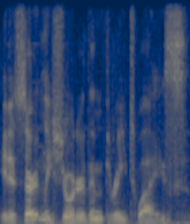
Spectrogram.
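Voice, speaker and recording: A man's voice: on the low side, normal speed, fairly bright tone. A man chatting casually with a friend during a game, rambling and loose in his talk. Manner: rambling, loose, laughs easily. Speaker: co-player guest. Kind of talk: casual gaming chat.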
